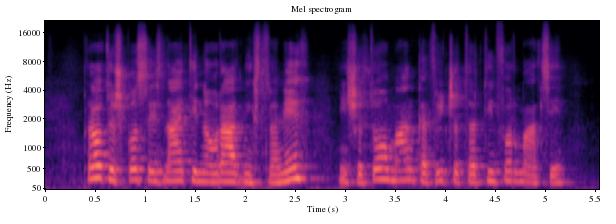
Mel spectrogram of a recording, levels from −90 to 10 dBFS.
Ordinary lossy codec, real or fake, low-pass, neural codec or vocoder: none; fake; none; codec, 44.1 kHz, 7.8 kbps, DAC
